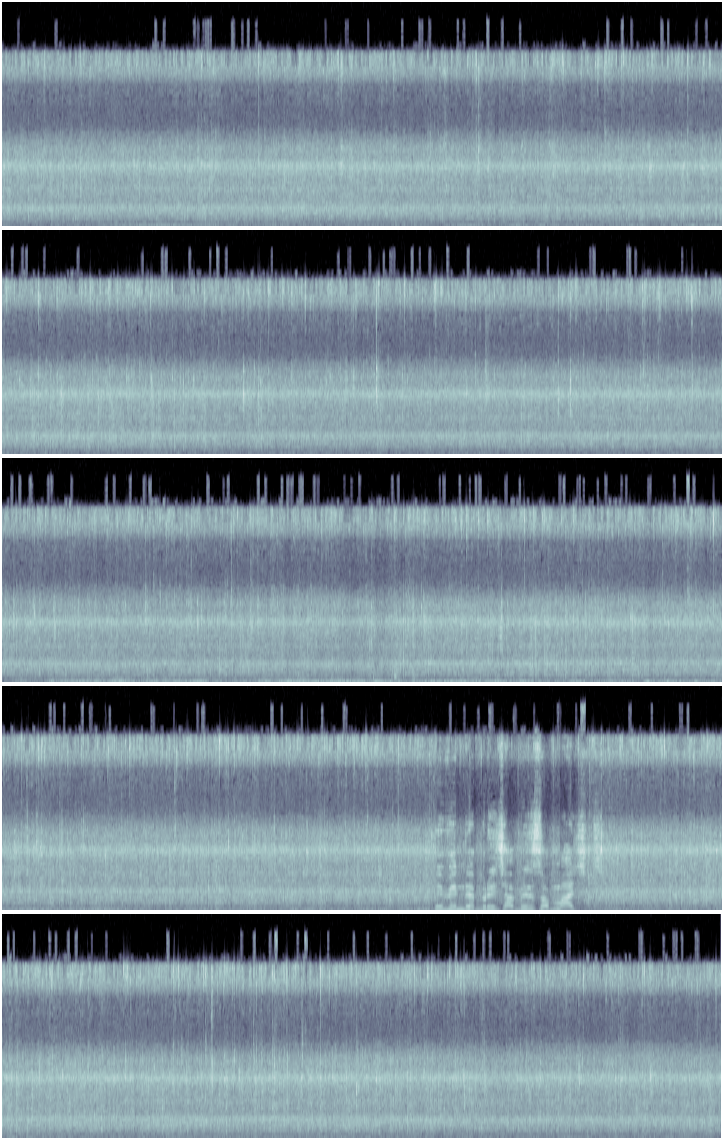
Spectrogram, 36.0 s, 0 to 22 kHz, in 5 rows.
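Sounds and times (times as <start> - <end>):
heavy rain: 0.0 - 35.9.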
